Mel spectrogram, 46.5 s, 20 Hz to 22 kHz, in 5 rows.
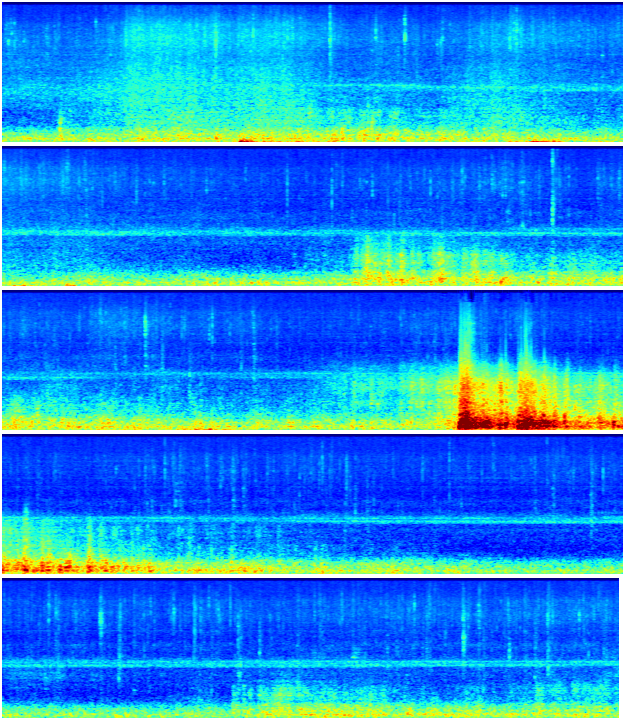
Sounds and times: Rainfall 0:00.0 - 0:46.5
outdoor warning sirens 0:00.0 - 0:46.5
Severe Warned Storm 0:14.6 - 0:32.8

